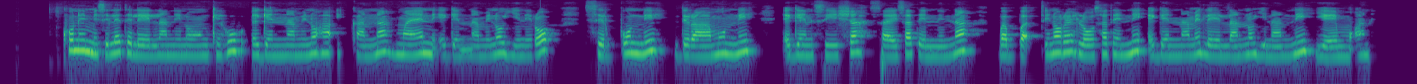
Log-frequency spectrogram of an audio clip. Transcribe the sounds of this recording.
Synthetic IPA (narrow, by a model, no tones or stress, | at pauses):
kʰʊnɪmɪsɪlɛt̪ɛle̞ːlːɐnːɪnoːŋkɛɦʊɛɡɛnːɐmɪnɔɦɐʔɪkːɐnːɐmɐjɐnːɪɛɡɛnːɐmɪnɔjɪnɪɾɔ | sɪɾbʊnːɪd̪ɪɾaːmʊnːɪ | ɛɡɛnsiːʃːɐsɐjsɐt̪ɛnːɪnːɐ | bɐbːɐt̪ʼːɪnɔɾɛlo̞ːsɐt̪ɛnːɪɛɡɛnːɐmɛle̞ːlːɐnːɔjɪnɐnːɪjeːmːʊʔɐn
